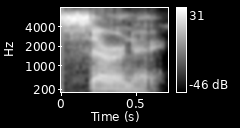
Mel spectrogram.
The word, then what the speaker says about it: Serigné: Okay, so you know it's a French name and it looks a little bit confusing there at the end, but you pronounce it Serenay. – Serenay. Okay. – And the way to remember that is like when you serenade someone, just get rid of the D, and that's the way it sounds.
